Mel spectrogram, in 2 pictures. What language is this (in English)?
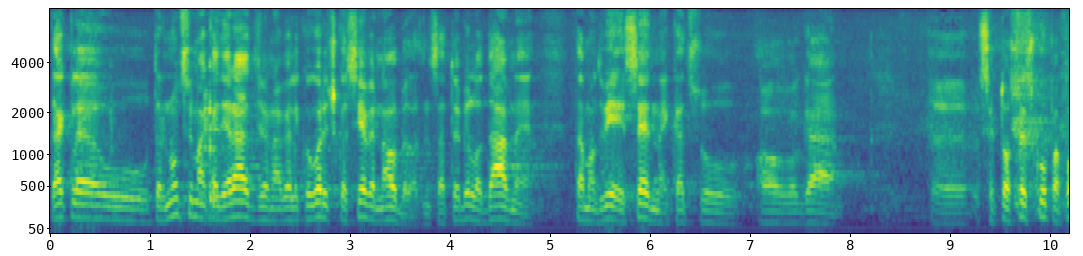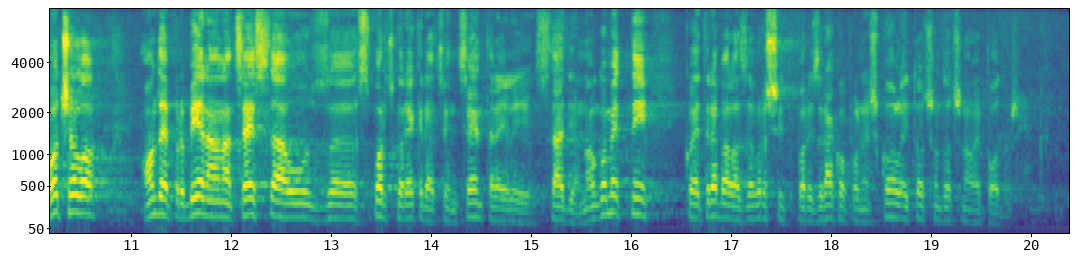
Croatian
